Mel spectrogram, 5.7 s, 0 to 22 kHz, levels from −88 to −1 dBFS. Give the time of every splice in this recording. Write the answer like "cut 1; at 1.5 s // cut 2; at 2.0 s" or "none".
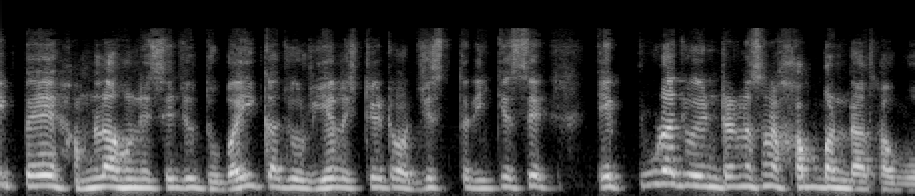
none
